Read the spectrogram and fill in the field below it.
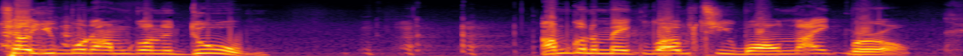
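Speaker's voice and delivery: shrill, very loud, high holler. Joking with friends, doing a bit: Tracy Morgan voice. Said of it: "Tracy Morgan".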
